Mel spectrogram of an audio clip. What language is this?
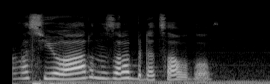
Kabyle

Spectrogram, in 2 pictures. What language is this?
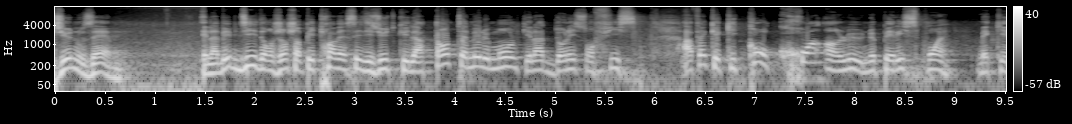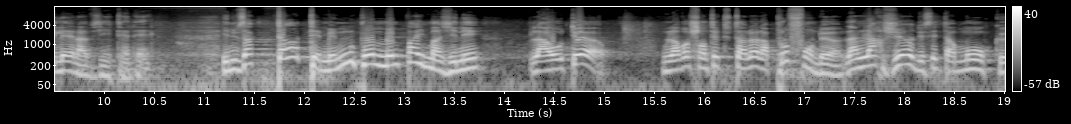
French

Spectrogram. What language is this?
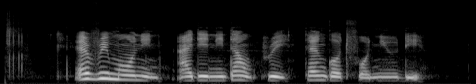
Nigerian Pidgin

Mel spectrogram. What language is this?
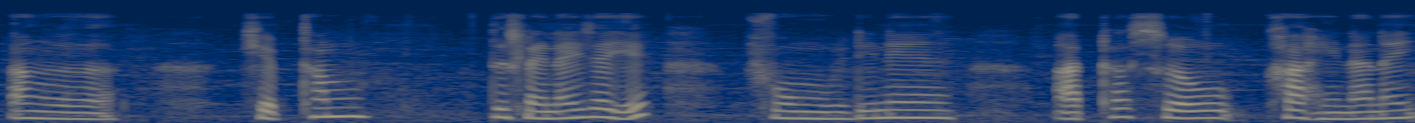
Bodo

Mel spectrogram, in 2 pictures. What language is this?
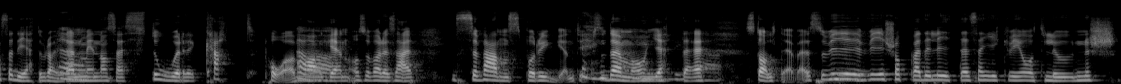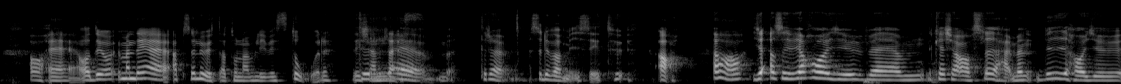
Swedish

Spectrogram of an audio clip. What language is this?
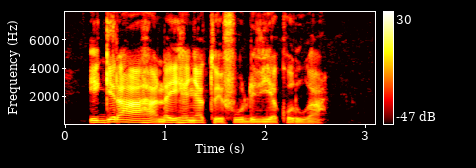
Kikuyu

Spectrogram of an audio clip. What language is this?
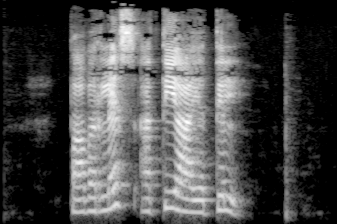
Tamil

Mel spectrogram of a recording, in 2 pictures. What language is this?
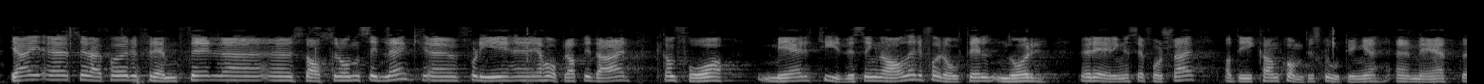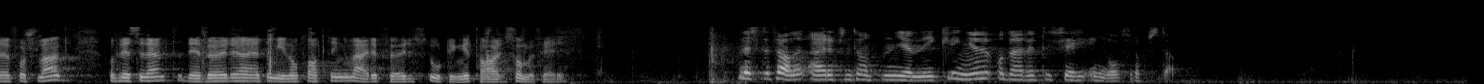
Norwegian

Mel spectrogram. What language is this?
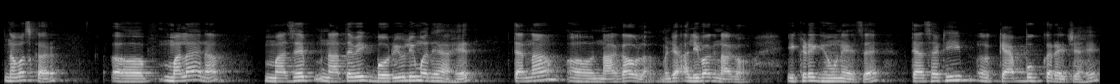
Marathi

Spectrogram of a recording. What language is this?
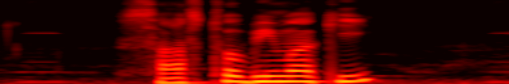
Bangla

